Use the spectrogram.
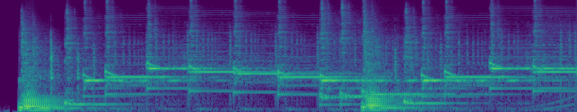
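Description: A short, upbeat musical jingle plays loudly on its own, with bright chiming melody notes over a bassline, moving along at a steady, bouncy tempo.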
